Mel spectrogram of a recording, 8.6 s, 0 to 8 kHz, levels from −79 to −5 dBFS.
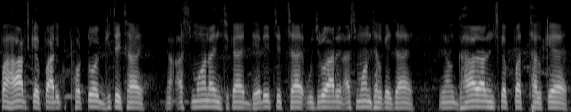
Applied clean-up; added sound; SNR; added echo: none; none; none; none.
